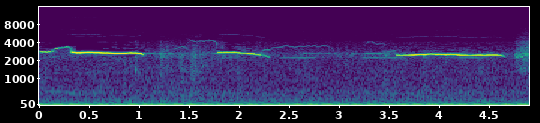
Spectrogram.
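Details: Red-tailed hawk at a nest at Cornell, recorded 9:25 am on 6.04.14 as an adult male delivers a pigeon for breakfast to a young hawk. Thin, high whistled notes, some level and some gently rising, repeat with short gaps.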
